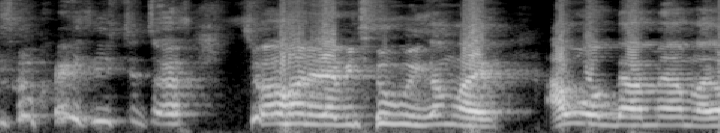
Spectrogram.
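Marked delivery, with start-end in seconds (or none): 0.1-2.2 high, loud disbelief at the sum; almost squealing at the number; incredulous outburst. Real, not acted. Husband telling wife about the payment, incredulous and loud. Outraged retelling of child support amount.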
